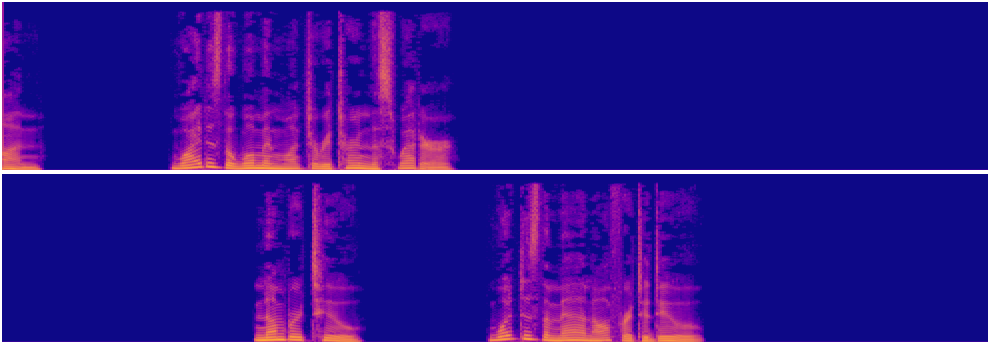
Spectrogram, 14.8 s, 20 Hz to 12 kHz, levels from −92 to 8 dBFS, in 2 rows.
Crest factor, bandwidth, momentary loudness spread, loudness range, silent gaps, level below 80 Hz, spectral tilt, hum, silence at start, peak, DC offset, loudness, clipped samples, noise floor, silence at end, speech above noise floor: 18 dB; 12 kHz; 14 LU; 6 LU; none; -58 dBFS; -7 dB/octave; none; 0 s; -6 dBFS; under 0.1%; -19 LUFS; under 0.1%; under -90 dBFS; 2.15 s; over 72 dB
